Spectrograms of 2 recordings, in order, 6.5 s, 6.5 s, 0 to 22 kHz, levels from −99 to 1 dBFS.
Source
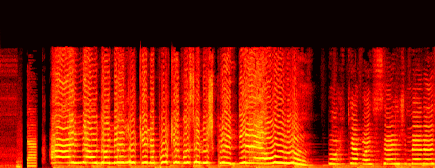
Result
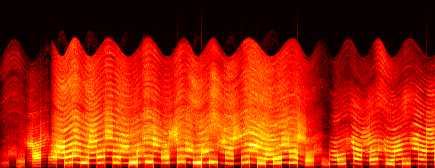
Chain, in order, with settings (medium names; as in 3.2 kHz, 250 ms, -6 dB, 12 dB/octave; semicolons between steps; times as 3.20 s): Schroeder reverb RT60 0.63 s, combs from 25 ms, DRR -10 dB; wow and flutter 130 cents; step-sequenced high-pass 8.3 Hz 720–4400 Hz; trim -9.5 dB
